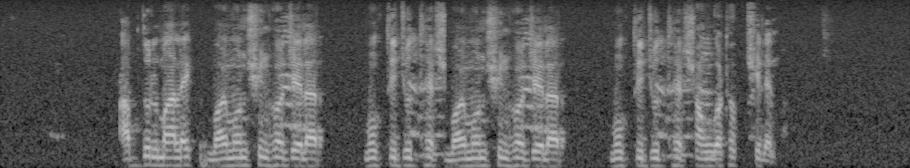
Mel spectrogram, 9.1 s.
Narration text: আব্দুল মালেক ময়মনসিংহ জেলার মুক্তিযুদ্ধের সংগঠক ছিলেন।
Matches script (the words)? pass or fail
fail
